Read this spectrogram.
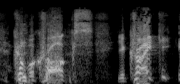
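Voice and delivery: high-pitched, hammed-up Australian accent; mock Australian accent. Mocking Australian slang for friends, exaggerated Australian accent.

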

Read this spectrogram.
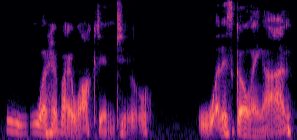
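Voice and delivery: slow, soft and confused; baffled Camille. Retold or imitated. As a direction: wander in totally lost, slowly. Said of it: "She's like".

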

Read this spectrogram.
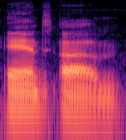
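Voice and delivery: ordinary talk, nothing marked

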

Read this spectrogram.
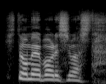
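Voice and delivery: love confession yelled out loud. Retold or imitated. Junior loudly announcing love at first sight in the queue, shouting. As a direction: blurt the crush at full voice. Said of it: "でっかいな、声。".

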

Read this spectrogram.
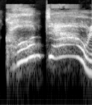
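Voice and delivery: mock scream. Parent telling their kid to calm down, mock scream. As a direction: imitate a parent losing it, high and strained. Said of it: "they're screaming at their kid".

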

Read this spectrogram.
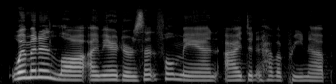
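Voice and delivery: ordinary talk, nothing marked

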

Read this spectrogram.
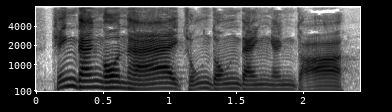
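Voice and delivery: jabber in a put-on Chinese accent; fake Chinese gibberish. Comic mocking foreigners with fake Chinese. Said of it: "what language do you think I'm fake speaking".

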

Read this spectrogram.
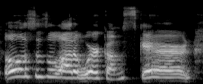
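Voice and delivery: high, loud, fast mock whine; hammed-up fretting over a big task; mock scared. Voicing a reluctant listener facing new pursuits, mock scared. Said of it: "and be like".

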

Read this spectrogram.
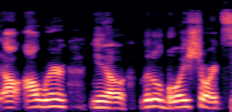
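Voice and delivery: ordinary delivery

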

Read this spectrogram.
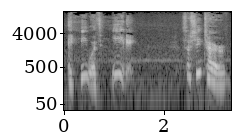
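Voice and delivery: ordinary talk, nothing marked

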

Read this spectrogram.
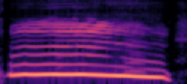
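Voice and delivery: high, loud moan; fish wail. A narrator's reading. Fish refused by the eagle, high miserable wail.

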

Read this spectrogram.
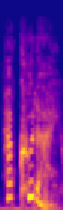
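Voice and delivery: high, pleading protest; alarmed protest. A narrator's reading. Woman denies she could leave, alarmed.

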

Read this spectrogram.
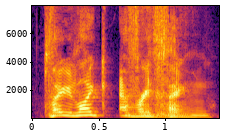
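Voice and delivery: bouncy, confident creature voice; cheerful Tigger. A narrator's reading. Tigger boasts to Pooh about Tiggers, cheerful. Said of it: "said Tigger cheerfully".

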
